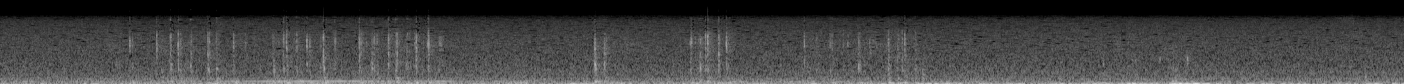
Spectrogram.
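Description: Typing on a computer keyboard: two runs of quick key clicks, the first about a second in and the second midway, over a steady background hiss.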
